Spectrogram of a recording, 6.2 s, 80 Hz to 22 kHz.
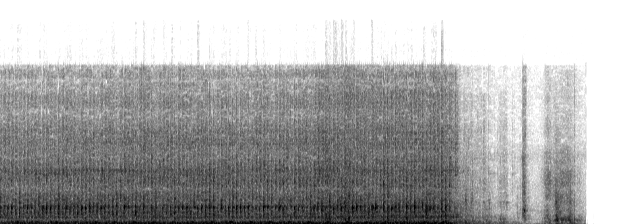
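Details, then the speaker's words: Classic Mercedes-Benz W123 with a newly swapped-in turbo diesel engine, on its very first start, with no coolant yet: even, steady clatter at about four beats a second, smooth and regular until shut-off; a healthy idle. "but this is going to be our very first start with a new turbo diesel engine in it so here we go listen to that kitty purr"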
